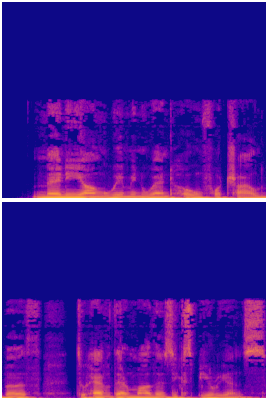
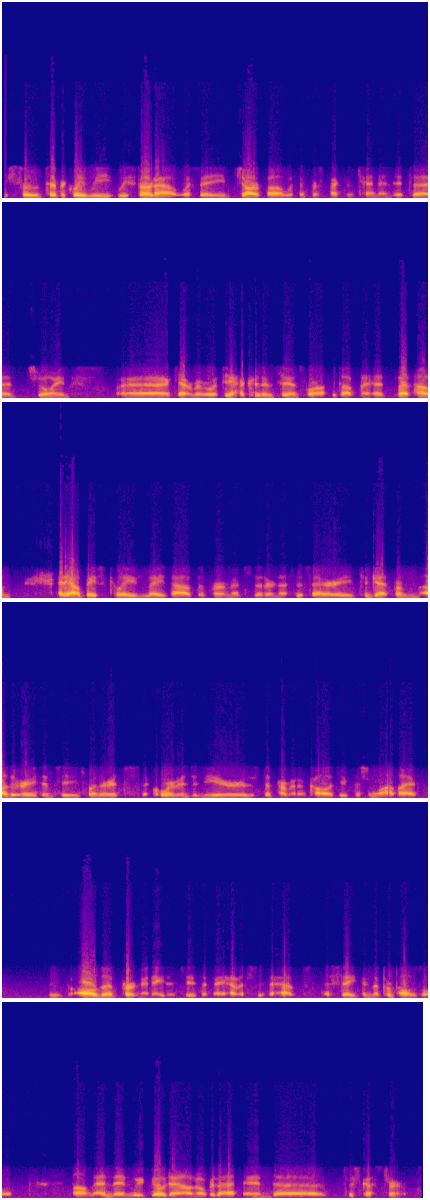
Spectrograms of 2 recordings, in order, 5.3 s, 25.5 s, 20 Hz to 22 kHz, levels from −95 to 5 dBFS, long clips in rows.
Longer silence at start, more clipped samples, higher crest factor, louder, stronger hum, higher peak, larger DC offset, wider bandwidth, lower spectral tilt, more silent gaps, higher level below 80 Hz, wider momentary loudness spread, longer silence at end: first, 0.3 s vs 0 s; neither; about the same, 14 dB vs 18 dB; second, -24 LUFS vs -18 LUFS; neither; second, -8 dBFS vs 0 dBFS; neither; first, 11.5 kHz vs 4.5 kHz; about the same, -7 dB/octave vs -7 dB/octave; neither; first, -40 dBFS vs -74 dBFS; second, 10 LU vs 14 LU; second, 0 s vs 0.25 s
